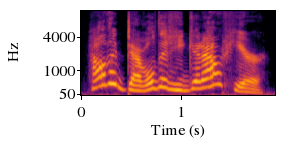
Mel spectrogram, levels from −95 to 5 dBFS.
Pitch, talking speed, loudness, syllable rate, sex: 260 Hz, 245 wpm, -15 LUFS, 5.9 syllables/s, female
